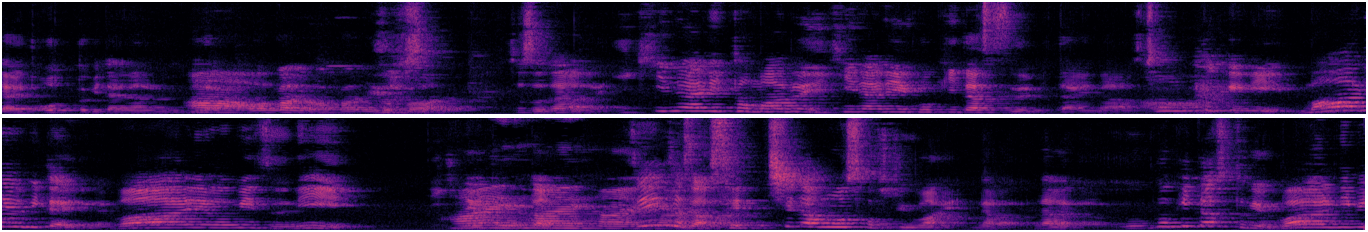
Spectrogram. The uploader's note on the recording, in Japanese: 今月ちょっと音質が悪いです。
